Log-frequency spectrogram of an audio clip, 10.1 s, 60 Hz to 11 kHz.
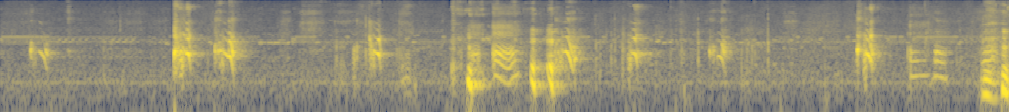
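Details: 6-week-old twins hiccuping: sudden little vocal jolts repeating every second or two amid soft baby noises: hiccups.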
